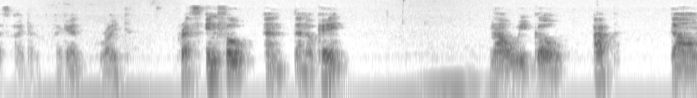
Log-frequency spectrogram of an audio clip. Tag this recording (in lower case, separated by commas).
speech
